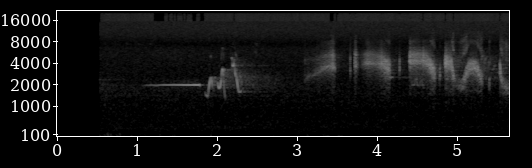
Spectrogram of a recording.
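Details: Latham's snipe at the Senjogahara wetland, Oku-Nikko, Japan, recorded 9 May 2020 in spring on its breeding grounds, hidden in the marsh: a thin level whistle, then rising slurred notes, then a run of harsh, arched, rasping phrases.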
